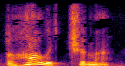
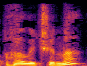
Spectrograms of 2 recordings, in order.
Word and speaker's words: Галичина: Виняток з цього правила становить лише слово «Галичина». Від прикметника «Галицький» за нашим правилом мала б бути форма «Галичина» з наголосом на першому складі і двома «ч» на письмі. А насправді маємо іменник з одним «ч» і наголосом на закінченні. Слово «Галичина» закріпилося в літературній мові згідно з місцевою традицією.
